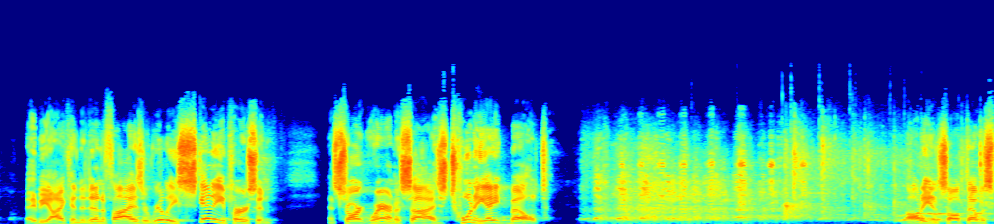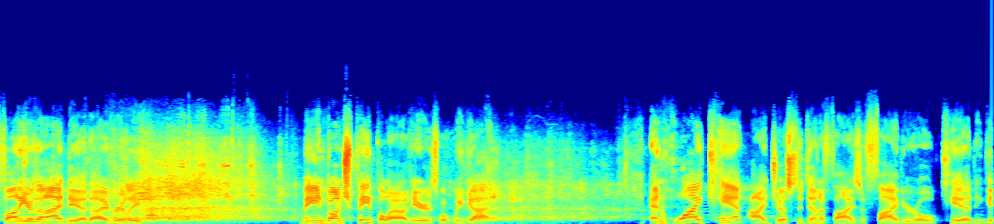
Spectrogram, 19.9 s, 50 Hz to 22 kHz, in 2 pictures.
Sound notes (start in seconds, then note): 5.9 crowd laughing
